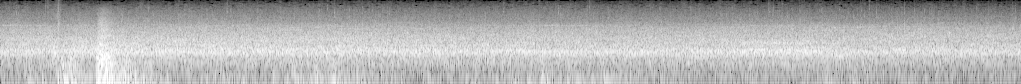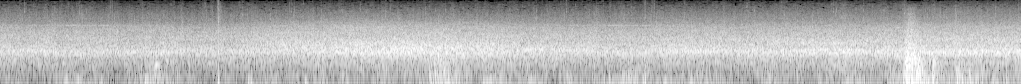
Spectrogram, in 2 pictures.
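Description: A body slams onto a wrestling ring mat.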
